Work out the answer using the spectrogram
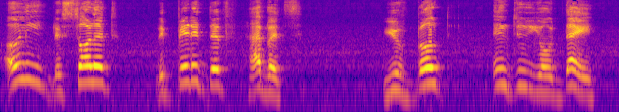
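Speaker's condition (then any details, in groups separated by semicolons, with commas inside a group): Cerebral palsy; legs affected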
